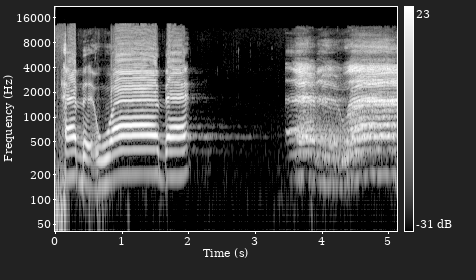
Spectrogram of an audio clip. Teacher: Kalkale ise cezimli halinde ba harfi okunduğu zaman hafif bir sarsıntı şeklinde ses tonu bu şekilde çıkarılarak okunur.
